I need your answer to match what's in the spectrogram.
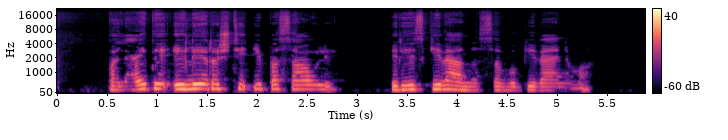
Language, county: Lithuanian, Kaunas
